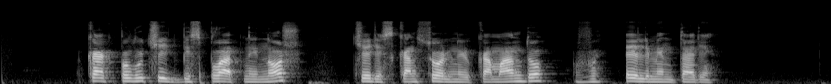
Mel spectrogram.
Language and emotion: Russian, neutral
